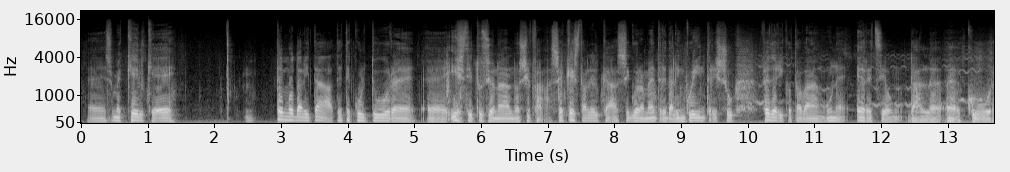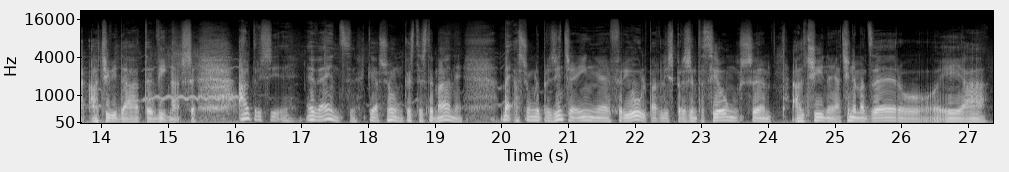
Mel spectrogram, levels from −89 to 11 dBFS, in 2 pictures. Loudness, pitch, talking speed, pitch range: -14 LUFS, 95 Hz, 120 wpm, 90-110 Hz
